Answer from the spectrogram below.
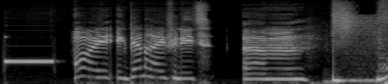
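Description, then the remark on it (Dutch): A single steady electronic voicemail beep, clear and about half a second long, followed by a person speaking. “Je luistert naar de voicemail.”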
